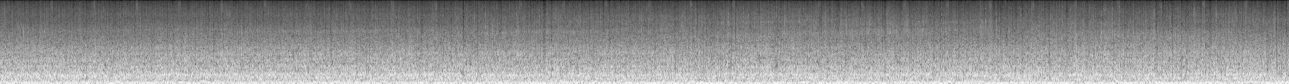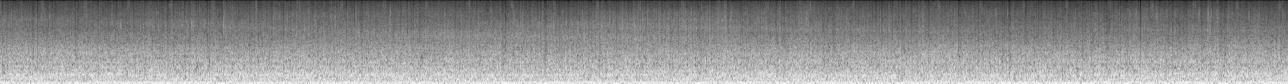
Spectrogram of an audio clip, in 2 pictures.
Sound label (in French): cachalot, boat; Physeter Macrocephalus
